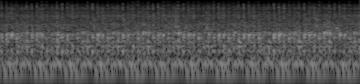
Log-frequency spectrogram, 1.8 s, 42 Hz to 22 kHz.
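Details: Mercedes OM606 diesel with calibrated injector pump, warm at about 70°, after stuck injector misfire cleared: even clatter at steady idle, no stumbles or missed beats, returns to idle fine and runs smoothly.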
